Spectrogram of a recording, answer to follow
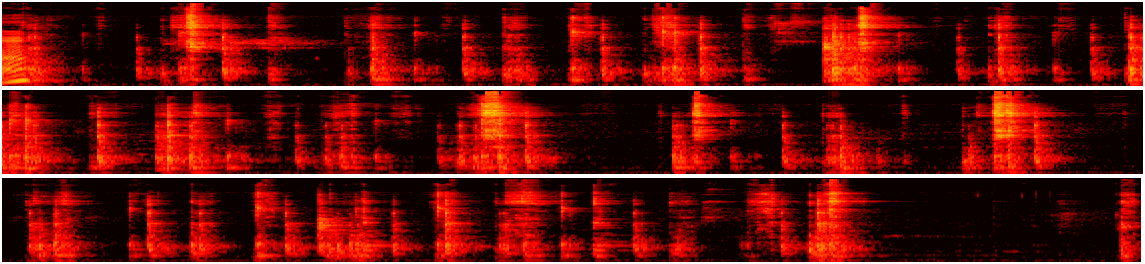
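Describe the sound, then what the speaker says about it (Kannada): Wheat flour is dry roasted in a pan for laddus, with repeated spatula scrapes against the metal in short, uneven strokes, close and fairly loud, separated by quiet gaps. "ಗೋಧಿ ಹಿಟ್ಟನ್ನು ಮೊದಲಿಗೆ ಹಾಗೆ ಫ್ರೈ ಮಾಡ್ಕೊಳ್ಳೋಣ, ಹುರಿದುಕೊಳ್ಳೋಣ"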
